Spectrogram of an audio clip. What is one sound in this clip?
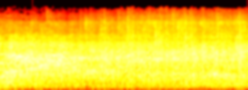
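An elderly man claps his hands.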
